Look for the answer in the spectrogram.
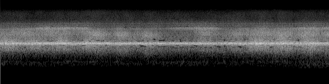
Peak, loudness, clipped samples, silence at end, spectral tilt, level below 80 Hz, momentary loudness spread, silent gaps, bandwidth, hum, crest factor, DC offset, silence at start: -4 dBFS; -15 LUFS; under 0.1%; 0 s; 15 dB/octave; under -90 dBFS; 3 LU; none; 15 kHz; none; 14 dB; under 0.1%; 0 s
